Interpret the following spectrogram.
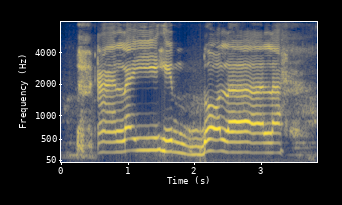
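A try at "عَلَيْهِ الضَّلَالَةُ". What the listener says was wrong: Nah, itu mah hak kecil. Alaihi dhalalah. Itu mah hak kecil, harusnya alaihi dhalalah.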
